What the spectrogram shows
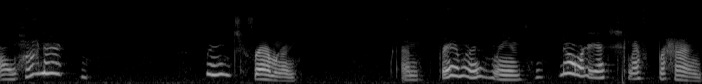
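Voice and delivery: high cartoon voice with wide, swinging pitch swoops. Running through a list of impressions, the speaker does number two: Stitch voice.

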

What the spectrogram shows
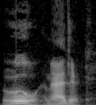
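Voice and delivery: put-on sarcastic ooh. Imitating students' reaction to a magic trick in class, mock-sarcastic ooh. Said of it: "I heard a little bit of sarcastic".

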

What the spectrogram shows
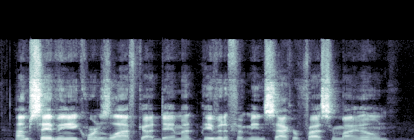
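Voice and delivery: ordinary delivery, nothing marked

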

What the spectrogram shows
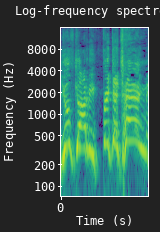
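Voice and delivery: loud, high, swooping angry yell. Speaker reacting to the Leafs losing to the Capitals again; yelling. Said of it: "I didn't need to yell".

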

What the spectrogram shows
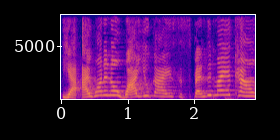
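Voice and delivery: loud, angry yelling. A caller to customer service asks why their account was suspended, yelling angrily. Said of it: "is there a reason you're yelling at me".

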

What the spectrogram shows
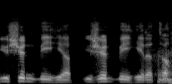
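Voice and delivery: mock laughing delivery. Retelling a man laughing at him for showing up, imitating someone laughing. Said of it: "he was just laughing like".

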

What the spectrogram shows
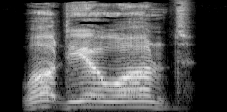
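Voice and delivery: gruff growling voice. Narrator reads Joseph's reply from a window to the visitor at the door, growled. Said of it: "he growled".

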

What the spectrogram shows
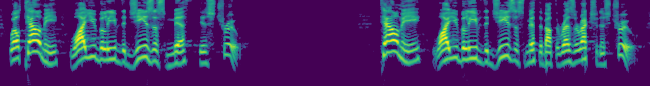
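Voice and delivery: normal talking voice

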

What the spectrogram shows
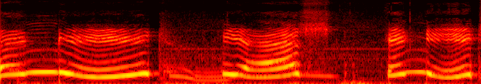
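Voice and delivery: put-on very high old English lady voice. Speaker saying a favourite word as an old english woman would, old english woman voice. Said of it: "Especially when an old English woman says it".

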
